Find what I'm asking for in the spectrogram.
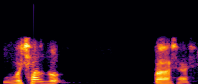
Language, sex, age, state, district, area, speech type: Kashmiri, female, 18-30, Jammu and Kashmir, Kulgam, rural, conversation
